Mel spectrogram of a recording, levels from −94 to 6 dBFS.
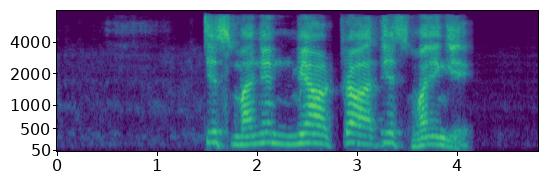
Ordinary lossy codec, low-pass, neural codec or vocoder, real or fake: AAC, 32 kbps; 7.2 kHz; codec, 24 kHz, 6 kbps, HILCodec; fake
